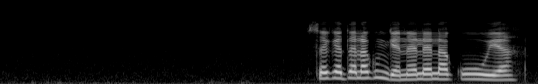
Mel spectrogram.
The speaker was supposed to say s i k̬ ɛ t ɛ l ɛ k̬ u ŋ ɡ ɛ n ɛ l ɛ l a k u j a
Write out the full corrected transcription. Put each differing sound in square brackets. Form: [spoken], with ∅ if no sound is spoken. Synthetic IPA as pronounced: s [ɛ] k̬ ɛ t ɛ l [a] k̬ u ŋ ɡ ɛ n ɛ l ɛ l a k [uː] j a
